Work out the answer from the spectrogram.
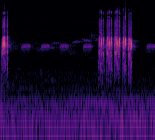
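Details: Indonesian caged tutor bird, a white-necked babbler: one sharp chip, then soft short whistled notes, then a fast burst of about six loud chattering chips.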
